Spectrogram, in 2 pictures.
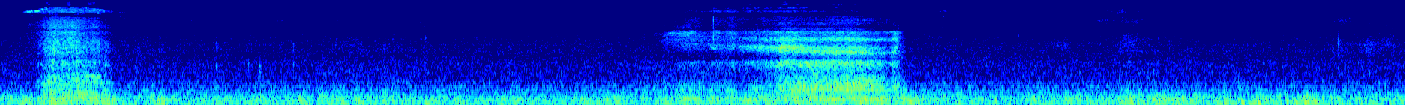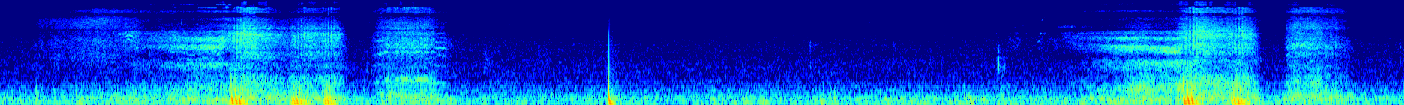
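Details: English Bulldog asleep while being petted, giving a few low, rough snorting breaths about ten seconds in and again near the end, with soft rustling of stroking hands between them in a quiet room.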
